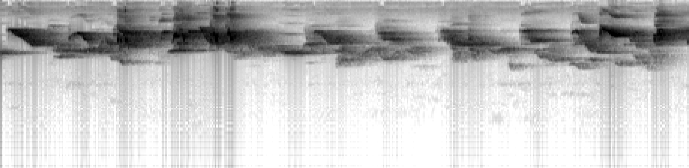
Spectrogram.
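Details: Horsfield's bushlark of the East Java type in diligent song, delivering fast, jumbled high notes and buzzy phrases with one brief break midway.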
